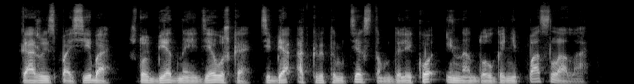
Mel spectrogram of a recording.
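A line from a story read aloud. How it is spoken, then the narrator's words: Snorting. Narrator (Russian): фыркнул Вельхиор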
